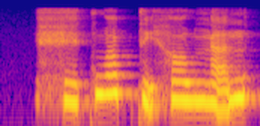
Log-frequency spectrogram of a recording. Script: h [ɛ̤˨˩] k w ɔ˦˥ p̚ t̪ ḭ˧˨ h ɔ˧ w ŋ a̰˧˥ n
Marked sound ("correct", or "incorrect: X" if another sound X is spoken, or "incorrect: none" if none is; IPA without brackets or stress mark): correct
